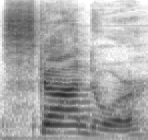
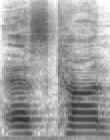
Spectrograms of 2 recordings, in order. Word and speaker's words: Scondore: First and foremost, my YouTube username is pronounced scondor. It's not Escondor or any other crazy variation I I get thrown all the time.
